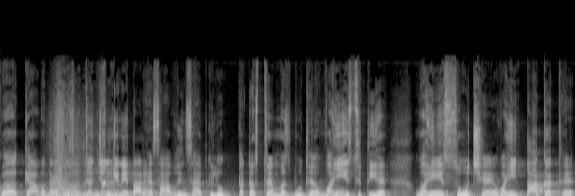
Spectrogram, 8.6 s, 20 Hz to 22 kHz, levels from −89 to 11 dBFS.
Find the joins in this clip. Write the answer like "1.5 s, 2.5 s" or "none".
1.0 s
